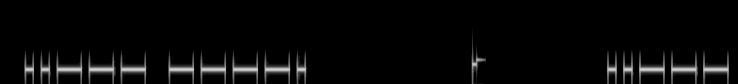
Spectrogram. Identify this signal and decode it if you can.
Morse code, heard as a keyed tone, about 15 wpm, 700 Hz. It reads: 29 2
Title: Numbers - 2-Digit 15wpm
